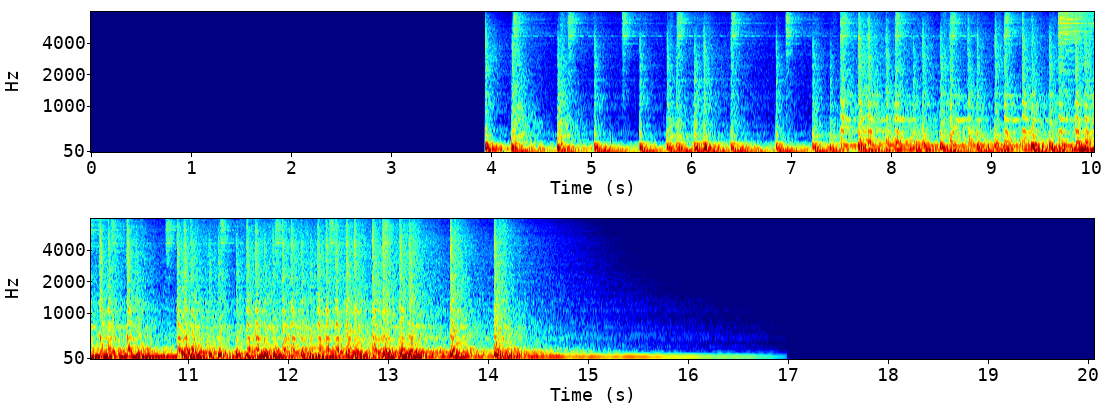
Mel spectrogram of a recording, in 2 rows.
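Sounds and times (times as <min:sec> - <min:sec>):
drums: 0:04.0 - 0:16.8.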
